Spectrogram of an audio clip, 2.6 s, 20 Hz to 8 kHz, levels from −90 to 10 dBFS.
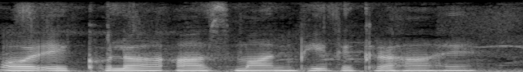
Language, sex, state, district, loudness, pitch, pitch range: Hindi, female, Arunachal Pradesh, Lower Dibang Valley, -14 LUFS, 200 Hz, 195-205 Hz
